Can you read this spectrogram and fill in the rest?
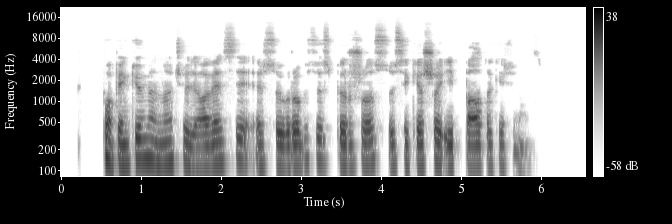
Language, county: Lithuanian, Kaunas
